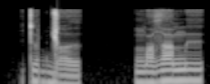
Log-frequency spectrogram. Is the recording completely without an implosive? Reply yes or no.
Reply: yes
